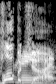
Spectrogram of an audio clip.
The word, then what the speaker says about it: Klobuchar: Well, and Amy Klobuchar, is that how you pronounce Klobuchar.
